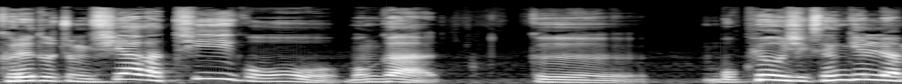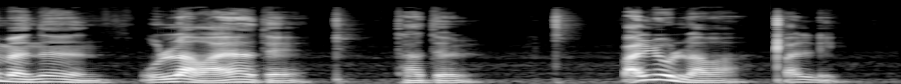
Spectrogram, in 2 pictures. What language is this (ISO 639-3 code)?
kor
